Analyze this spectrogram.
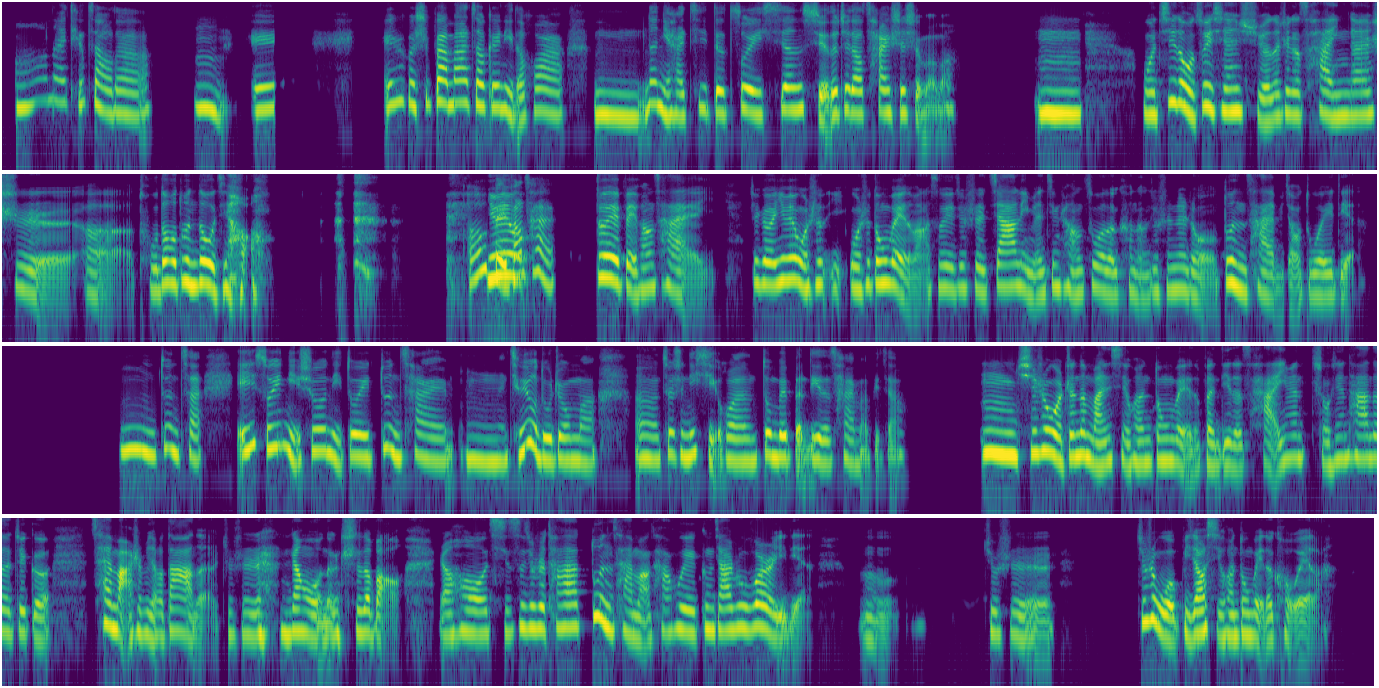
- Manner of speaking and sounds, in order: laughing while speaking: "豆角"; laugh; joyful: "哦，北方菜"; chuckle
- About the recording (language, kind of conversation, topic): Chinese, podcast, 你能讲讲你最拿手的菜是什么，以及你是怎么做的吗？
